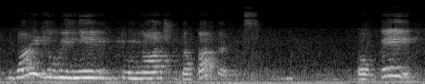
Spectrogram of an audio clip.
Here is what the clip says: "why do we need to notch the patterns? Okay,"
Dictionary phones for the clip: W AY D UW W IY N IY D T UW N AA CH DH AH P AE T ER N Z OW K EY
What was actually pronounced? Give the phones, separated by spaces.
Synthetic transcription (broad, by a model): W AY D UW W IY N IY D T UW N AA CH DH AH B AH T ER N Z OW K EY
